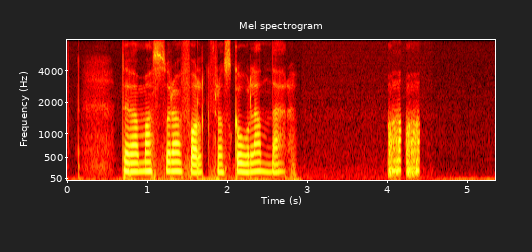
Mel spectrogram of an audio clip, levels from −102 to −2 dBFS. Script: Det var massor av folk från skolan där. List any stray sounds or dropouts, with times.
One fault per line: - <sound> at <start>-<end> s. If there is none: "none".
- laugh at 4.0-4.4 s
